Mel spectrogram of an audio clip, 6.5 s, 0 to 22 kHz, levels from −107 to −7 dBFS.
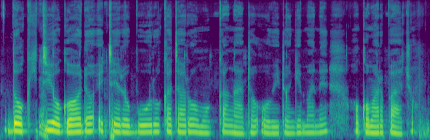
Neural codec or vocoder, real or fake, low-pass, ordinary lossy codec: none; real; none; none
